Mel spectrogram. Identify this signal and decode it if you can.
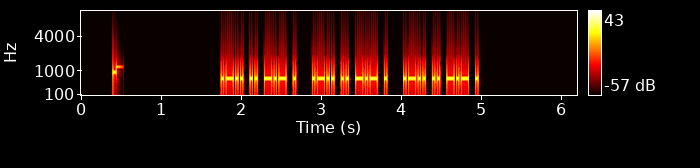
Morse code, heard as a keyed tone, about 40 wpm, 700 Hz. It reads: LIKE LIKE LIKE
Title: Top 500 Words Repeated 40wpm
